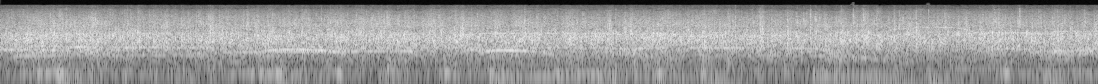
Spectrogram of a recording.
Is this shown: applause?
yes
